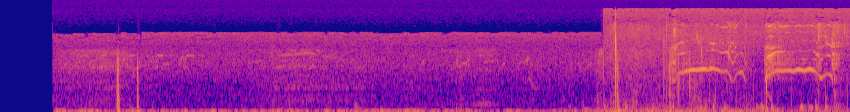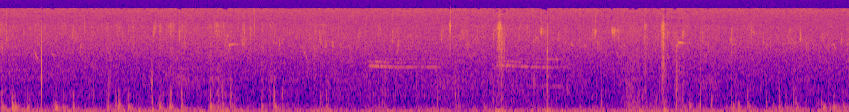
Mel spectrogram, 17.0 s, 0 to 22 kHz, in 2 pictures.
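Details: Brigitte Bardot K, a filly born March 2019 by San Amour I, recorded 26 November 2019 while letting off steam one morning: heavy thudding hoofbeats and rumbling movement, with a couple of short, bright whinnies about a third of the way in.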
